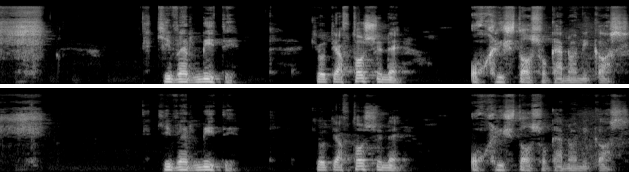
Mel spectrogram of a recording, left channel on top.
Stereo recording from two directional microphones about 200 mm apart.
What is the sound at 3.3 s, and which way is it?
Speech, 5° left (ahead or behind).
